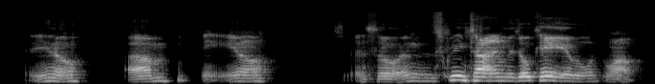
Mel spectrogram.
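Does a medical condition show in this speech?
Yes: cerebral palsy; dexterity issue.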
